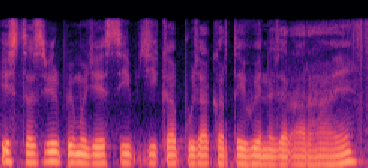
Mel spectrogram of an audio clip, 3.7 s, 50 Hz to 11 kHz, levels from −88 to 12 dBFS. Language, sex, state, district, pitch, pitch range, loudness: Hindi, male, Arunachal Pradesh, Papum Pare, 120 Hz, 115-130 Hz, -14 LUFS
